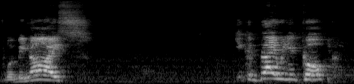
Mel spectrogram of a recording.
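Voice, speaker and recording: Man playing a crude British lad with a put-on accent: lively, recorded far off in a roomy space. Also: sits high, slow, full character voice. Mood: rowdy. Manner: rowdy, crude, mocking. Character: crude rowdy British bloke, adult man. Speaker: podcast co-host. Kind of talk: improvised comedy bit.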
